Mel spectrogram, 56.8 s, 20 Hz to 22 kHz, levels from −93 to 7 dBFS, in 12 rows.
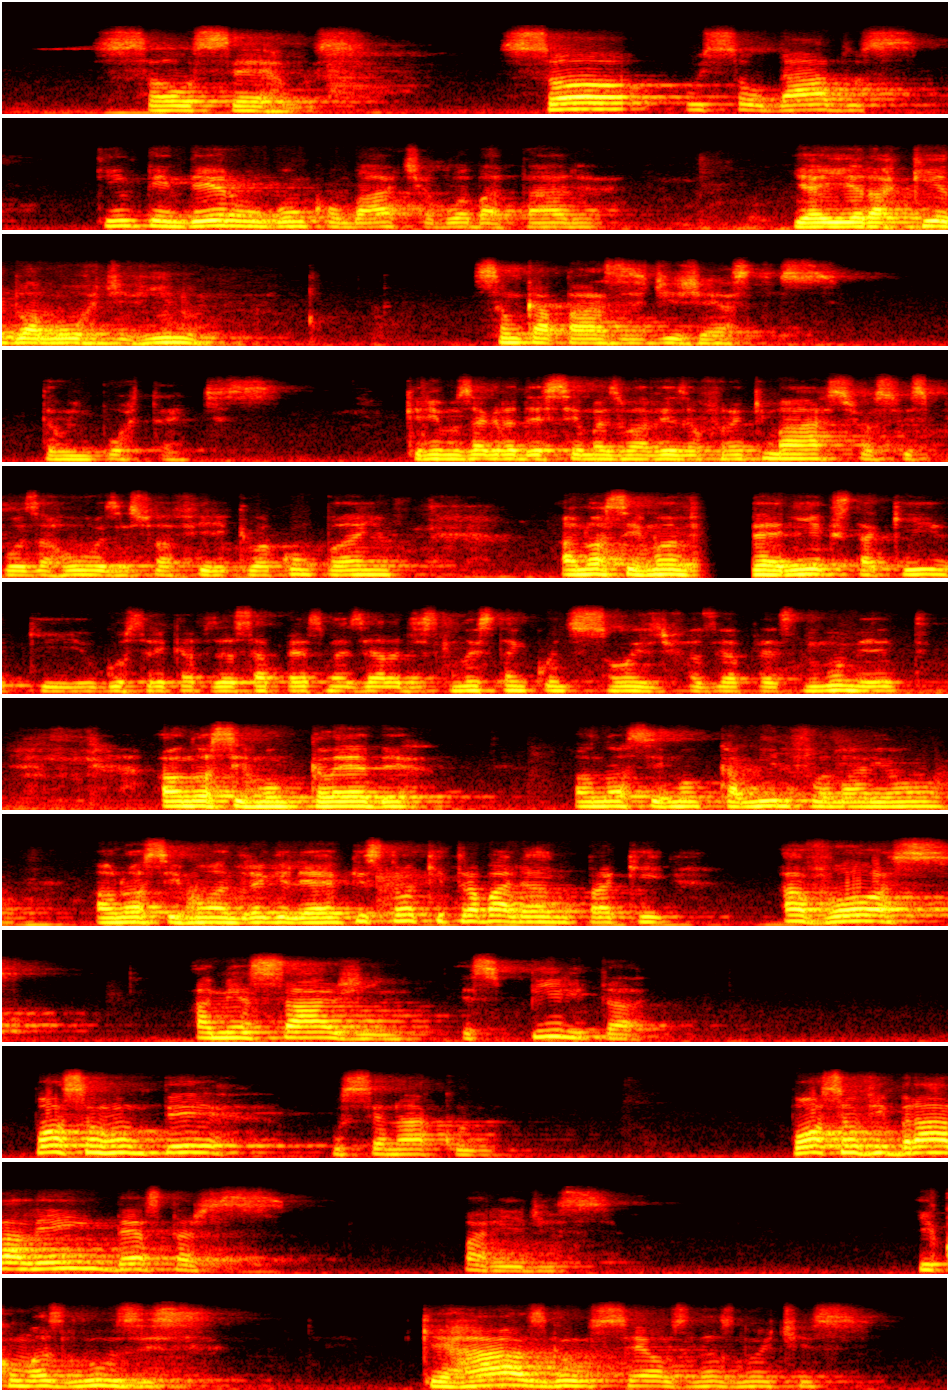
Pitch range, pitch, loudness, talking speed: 145-175 Hz, 155 Hz, -16 LUFS, 125 wpm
